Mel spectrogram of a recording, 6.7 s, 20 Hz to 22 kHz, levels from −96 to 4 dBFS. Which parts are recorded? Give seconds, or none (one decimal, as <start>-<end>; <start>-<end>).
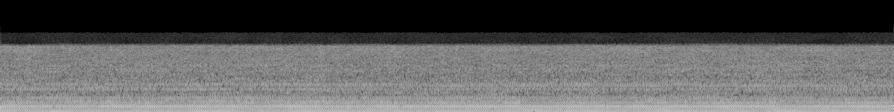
none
